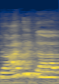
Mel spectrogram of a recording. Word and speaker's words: Radhika: I think you mean Radhika, which I suppose rhymes with erotica if your mind is in the gutter.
